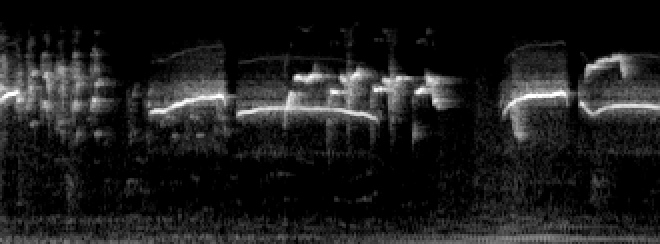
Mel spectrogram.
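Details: Oriental magpie-robin singing 'tembakan': a scratchy opening burst, then clear sustained whistles at slightly different pitches, a pause, and a final loud rising whistle with a higher note after it.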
